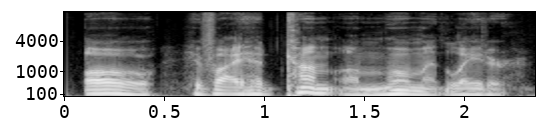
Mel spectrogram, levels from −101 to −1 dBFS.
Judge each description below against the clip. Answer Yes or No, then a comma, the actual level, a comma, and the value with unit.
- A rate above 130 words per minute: Yes, fast, 205 wpm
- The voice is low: Yes, low, 100 Hz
